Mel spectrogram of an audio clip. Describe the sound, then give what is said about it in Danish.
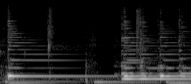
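Two bright ukulele strums ring out, each chord sustaining and slowly fading before the second strum lands with fresh attack, then rings on to the end; a hand-held ukulele used as a quiz buzzer. “Ja, det er en ukulele. Jeg sidder med i hånden.”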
